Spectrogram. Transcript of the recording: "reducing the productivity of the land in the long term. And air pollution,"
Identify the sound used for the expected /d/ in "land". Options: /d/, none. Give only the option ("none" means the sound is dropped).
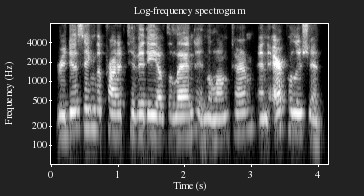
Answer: /d/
